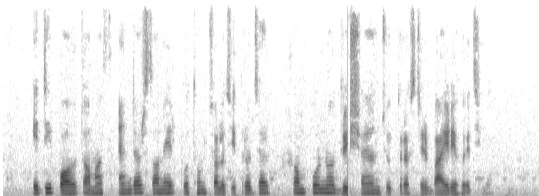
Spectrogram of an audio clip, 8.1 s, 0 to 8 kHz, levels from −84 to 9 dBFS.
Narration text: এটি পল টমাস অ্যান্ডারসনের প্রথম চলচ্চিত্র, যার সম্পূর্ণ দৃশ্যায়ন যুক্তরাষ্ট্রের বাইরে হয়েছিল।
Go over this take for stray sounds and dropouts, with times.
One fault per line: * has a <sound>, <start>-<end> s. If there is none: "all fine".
* has a dropout, 5.2-5.2 s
